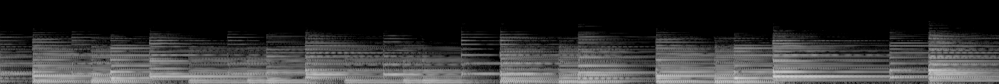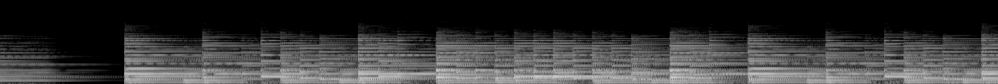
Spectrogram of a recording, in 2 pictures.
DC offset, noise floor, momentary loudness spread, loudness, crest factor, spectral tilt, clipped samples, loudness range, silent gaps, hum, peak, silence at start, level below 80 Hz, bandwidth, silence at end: under 0.1%; -54 dBFS; 9 LU; -21 LUFS; 16 dB; -9 dB/octave; under 0.1%; 4 LU; none; none; -4 dBFS; 0 s; -46 dBFS; 6.4 kHz; 0 s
